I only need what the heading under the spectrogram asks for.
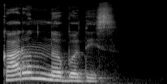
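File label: "карын нӧбӧдіс", Komi, female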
